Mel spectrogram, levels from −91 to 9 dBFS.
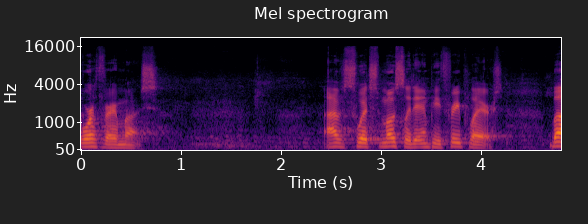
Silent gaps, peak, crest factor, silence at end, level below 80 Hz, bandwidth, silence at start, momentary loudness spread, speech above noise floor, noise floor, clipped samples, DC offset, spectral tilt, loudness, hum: none; -10 dBFS; 24 dB; 0 s; -70 dBFS; 16 kHz; 0 s; 12 LU; 28 dB; -60 dBFS; under 0.1%; under 0.1%; -4.5 dB/octave; -32 LUFS; none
